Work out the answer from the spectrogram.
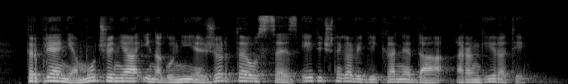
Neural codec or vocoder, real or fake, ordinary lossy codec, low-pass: none; real; none; 9.9 kHz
